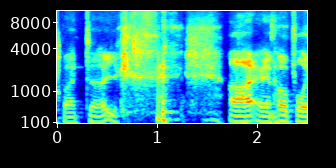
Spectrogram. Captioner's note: laughter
